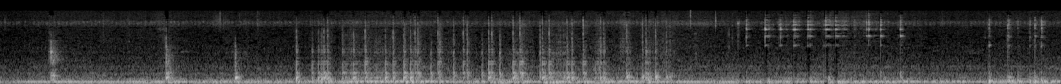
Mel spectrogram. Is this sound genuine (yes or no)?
no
